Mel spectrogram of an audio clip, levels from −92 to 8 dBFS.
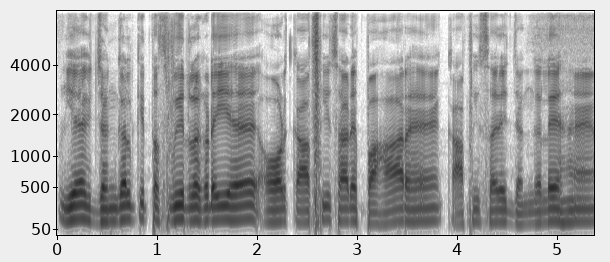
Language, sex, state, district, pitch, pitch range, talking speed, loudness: Hindi, male, Bihar, Katihar, 125 Hz, 115-135 Hz, 190 wpm, -16 LUFS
